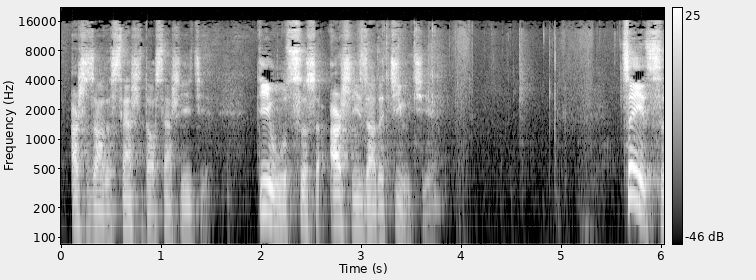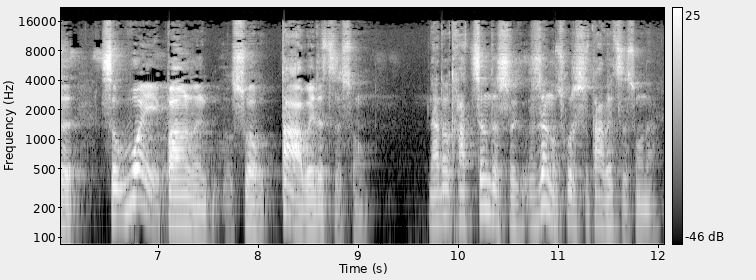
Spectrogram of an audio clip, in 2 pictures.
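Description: Man giving an expository Bible sermon. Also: medium pitch. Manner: expository Bible teaching with rhetorical questions; searches for references aloud with many fillers. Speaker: preacher.

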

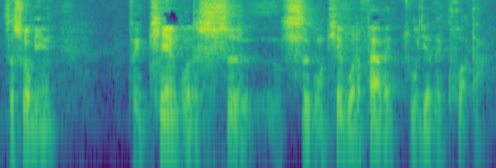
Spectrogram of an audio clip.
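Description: A man preaching an expository Bible sermon, walking through verses and asking rhetorical questions, sometimes pausing with fillers while searching for references. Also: deep voice, lively intonation, slight background noise.

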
